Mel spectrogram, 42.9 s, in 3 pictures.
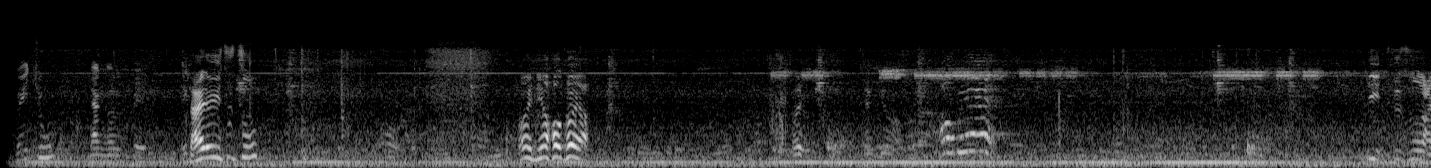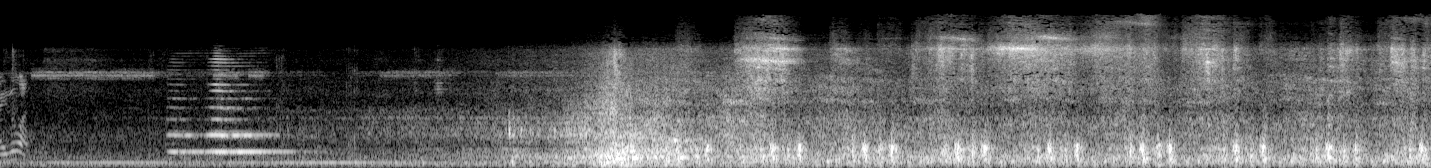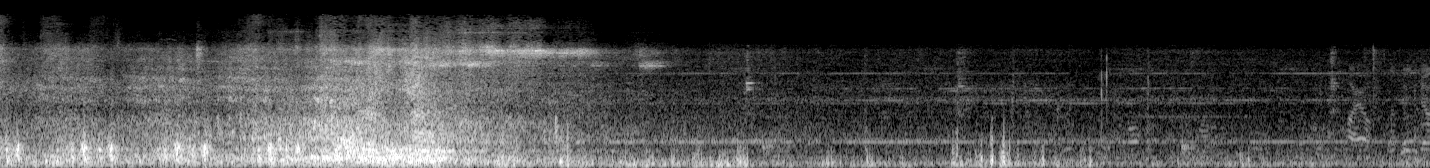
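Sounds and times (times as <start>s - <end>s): train horn: 14.5s - 18.9s, 31.8s - 36.1s
wheel squeal: 14.6s - 42.4s
wheels clicking over rail joints: 16.4s - 34.4s.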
